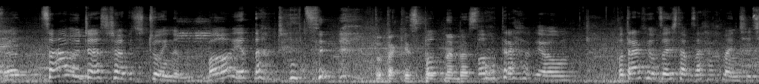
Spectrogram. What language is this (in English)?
Polish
